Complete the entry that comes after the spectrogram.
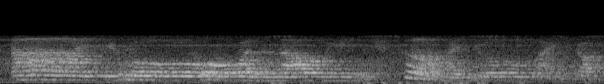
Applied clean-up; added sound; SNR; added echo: none; Cricket; 15 dB; reverberation time 1.1 s.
